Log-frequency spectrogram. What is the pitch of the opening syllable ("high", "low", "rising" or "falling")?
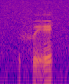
rising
